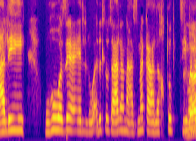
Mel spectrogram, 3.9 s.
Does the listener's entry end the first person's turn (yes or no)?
yes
